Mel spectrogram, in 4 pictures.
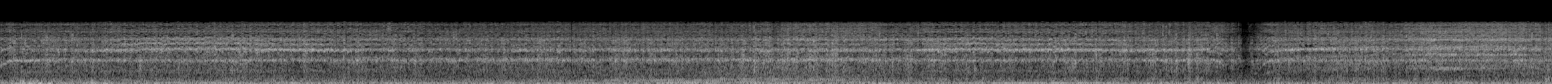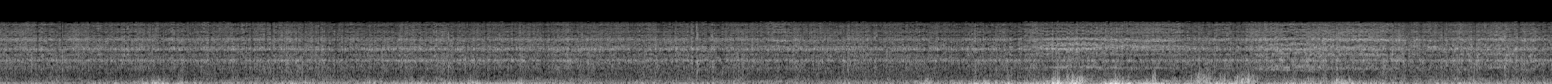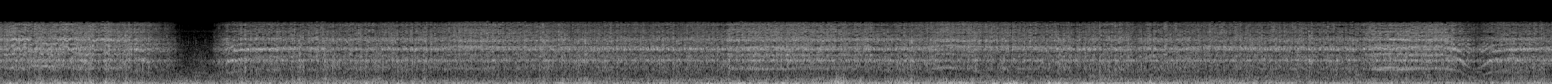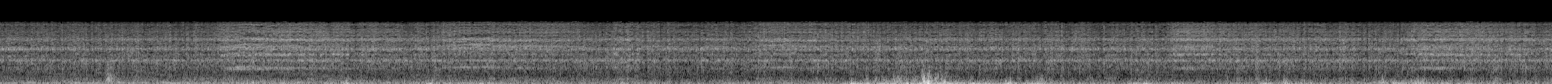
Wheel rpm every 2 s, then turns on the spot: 150, 160, 160, 160, 160, 160, 140, 200, 200, 200, 200, 200, 200, 200, 200, 200, 100, 190, 190, 190, 190, 190, 180, 180, 200, 200, 200, 200, 200, 200, 200.
none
